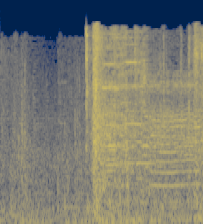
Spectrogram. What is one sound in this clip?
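A heavy door thuds as it is pushed.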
